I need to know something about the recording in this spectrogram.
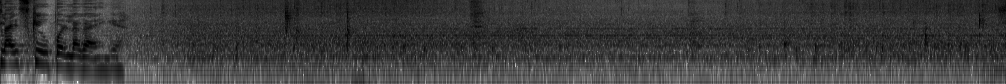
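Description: A spoon spreads paste over bread.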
